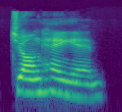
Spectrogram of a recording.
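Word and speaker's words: Jung Hae-in: Jong Hae-in.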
